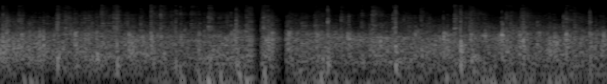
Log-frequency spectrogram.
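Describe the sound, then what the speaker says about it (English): Steady applause and clapping from many people fill the empty streets of Paris, mixed with the clatter of pots and pans being banged, continuous and dense throughout. "make lots of noise all the way up and down the empty streets of Paris, banging pots and pans"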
